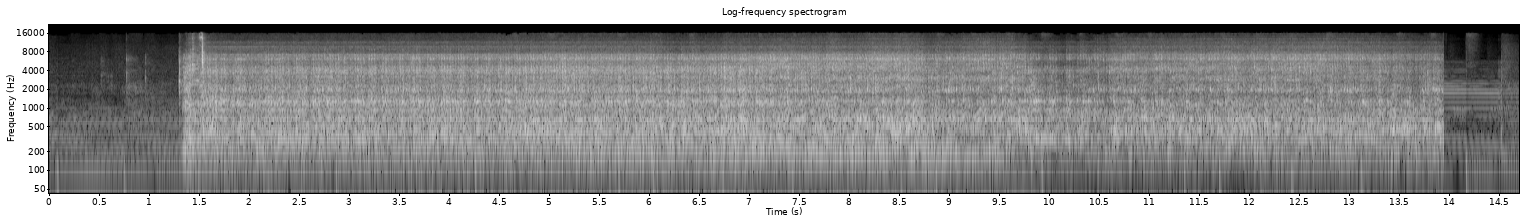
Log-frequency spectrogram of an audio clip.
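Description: Drill press running with a bolt spinning in its chuck while a flat file is held against the bolt head, a loud steady hum and rasping scrape of metal being filed. It comes in suddenly about a second in and cuts off at the end.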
